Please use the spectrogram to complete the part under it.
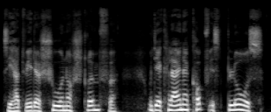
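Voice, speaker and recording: A man reading a storybook aloud, voicing a kind, sorrowful prince statue in an earnest, gently insistent voice. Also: fairly high pitch, a little slow, dry recording, clean studio sound, voice pushed up, lightly acted.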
